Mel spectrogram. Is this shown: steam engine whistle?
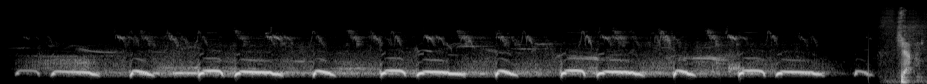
no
